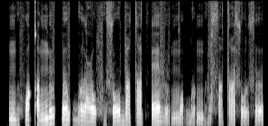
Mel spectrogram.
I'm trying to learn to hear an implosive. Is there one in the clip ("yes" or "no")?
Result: no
